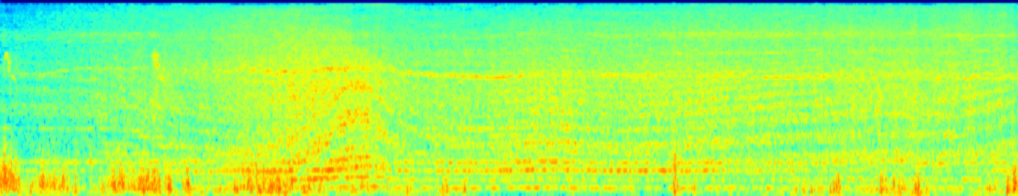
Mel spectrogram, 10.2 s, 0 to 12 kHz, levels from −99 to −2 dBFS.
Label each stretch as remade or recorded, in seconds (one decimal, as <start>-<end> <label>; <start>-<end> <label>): 0.0-1.3 recorded; 1.3-1.9 remade; 1.9-2.3 recorded; 2.3-4.9 remade; 4.9-8.2 recorded; 8.2-9.6 remade; 9.6-10.2 recorded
